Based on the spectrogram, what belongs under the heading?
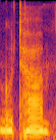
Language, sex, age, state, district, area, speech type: Assamese, female, 60+, Assam, Dibrugarh, rural, spontaneous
